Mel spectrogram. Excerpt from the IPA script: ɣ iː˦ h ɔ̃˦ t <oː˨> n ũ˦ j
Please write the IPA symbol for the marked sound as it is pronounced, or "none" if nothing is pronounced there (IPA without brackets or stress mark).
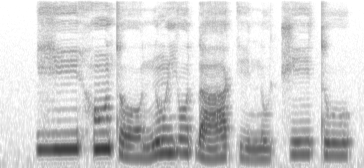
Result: oː˨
